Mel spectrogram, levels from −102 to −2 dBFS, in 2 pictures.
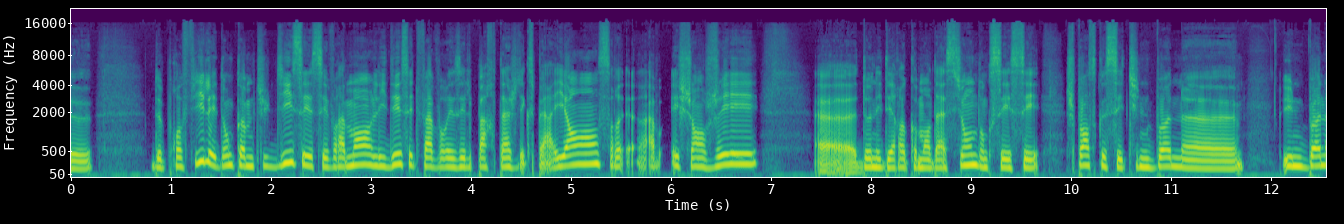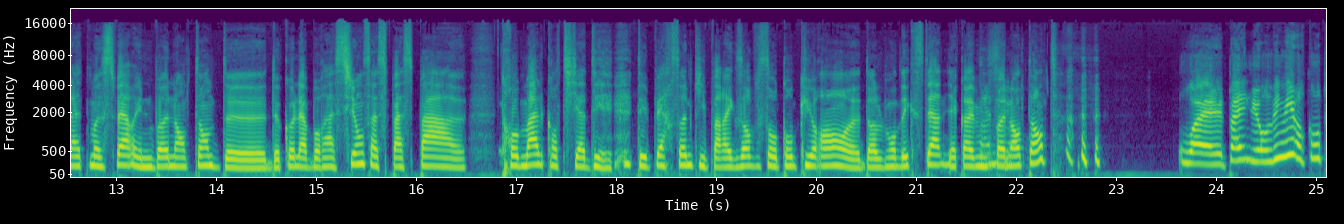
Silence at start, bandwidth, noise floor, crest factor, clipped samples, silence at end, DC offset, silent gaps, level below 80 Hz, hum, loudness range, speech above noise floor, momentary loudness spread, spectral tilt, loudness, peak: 0 s; 16.5 kHz; -50 dBFS; 14 dB; under 0.1%; 0.05 s; under 0.1%; none; -44 dBFS; none; 1 LU; 35 dB; 7 LU; -6.5 dB/octave; -16 LUFS; -2 dBFS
